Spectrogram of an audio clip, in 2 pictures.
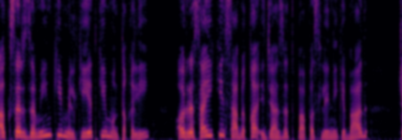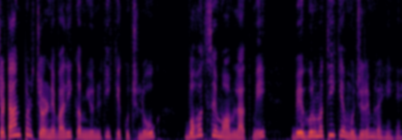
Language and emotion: Urdu, neutral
